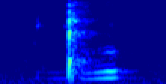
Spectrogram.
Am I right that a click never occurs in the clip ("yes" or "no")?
no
